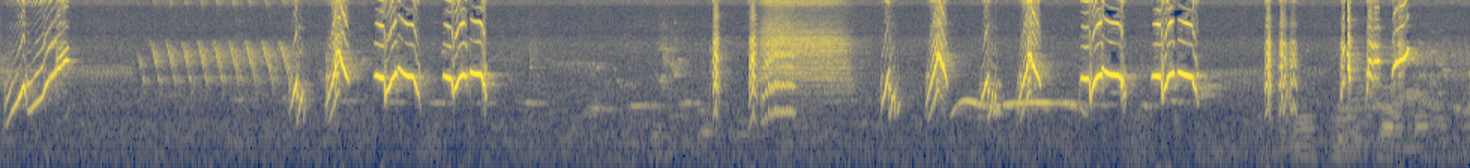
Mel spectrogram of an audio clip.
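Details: Female oriental magpie-robin calling to prompt a male to sing: loud bright whistled notes, rising upswept sweeps, a buzzy rattling phrase and paired chevron-shaped notes repeated in quick bursts, with brief quiet gaps between phrases.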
